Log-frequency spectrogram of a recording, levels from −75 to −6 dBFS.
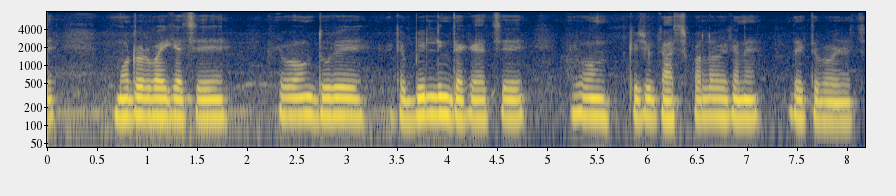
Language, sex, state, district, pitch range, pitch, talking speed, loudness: Bengali, female, West Bengal, Purulia, 135-145 Hz, 140 Hz, 115 wpm, -16 LUFS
